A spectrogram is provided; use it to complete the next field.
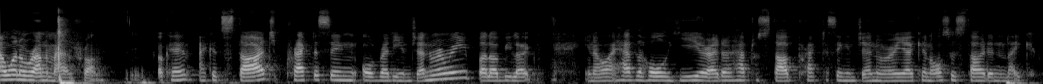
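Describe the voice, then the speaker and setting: In a German accent, a woman with a medium pitch talks at a fairly quick pace with fairly even intonation. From Germany. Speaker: vlogger. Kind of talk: casual chat. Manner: hesitant, lots of fillers.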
